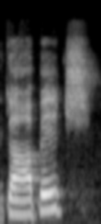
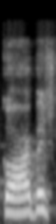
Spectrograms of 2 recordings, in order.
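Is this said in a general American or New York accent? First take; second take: New York; general American. First: It is said in a New York accent. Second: It is said in a general American accent. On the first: "we say garbage" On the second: "instead of garbage"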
